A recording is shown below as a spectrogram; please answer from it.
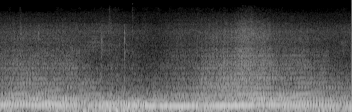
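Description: A Chevrolet Camaro with caps fitted on its J-pipes idles and rumbles, a loud deep steady exhaust drone with slight shifts in pitch and no sharp revving.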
